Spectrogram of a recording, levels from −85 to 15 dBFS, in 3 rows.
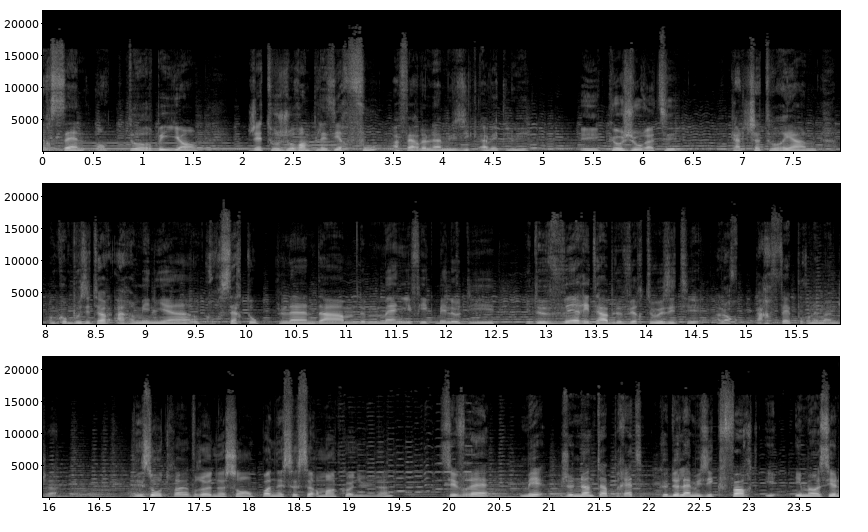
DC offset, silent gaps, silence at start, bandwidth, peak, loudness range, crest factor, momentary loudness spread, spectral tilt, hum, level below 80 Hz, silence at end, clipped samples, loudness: under 0.1%; none; 0 s; 19 kHz; -2 dBFS; 4 LU; 22 dB; 11 LU; -5.5 dB/octave; none; -48 dBFS; 0 s; under 0.1%; -23 LUFS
